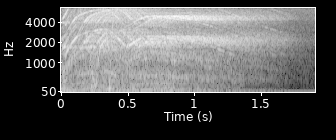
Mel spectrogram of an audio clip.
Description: sovereignx/sound/direct_sound_samples/cries/tapu_lele.aif at 2f4dc1996ca5afdc9a8581b47a81b8aed510c3a8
